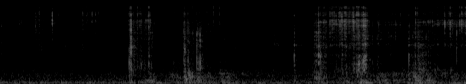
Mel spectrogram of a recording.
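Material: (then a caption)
Soap. A metal blade cuts grid lines into a dry, solid, rectangular lime green soap bar held in the hand and scrapes off cubes. The sound is a series of dry, crisp, bright scraping and crunching strokes over quiet pauses, with the loudest bursts near the middle and end.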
